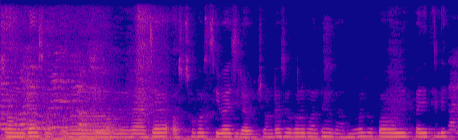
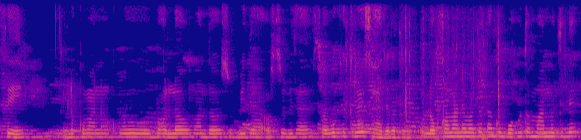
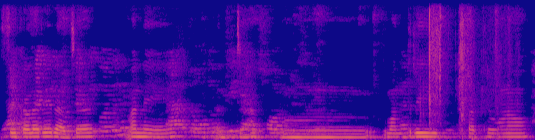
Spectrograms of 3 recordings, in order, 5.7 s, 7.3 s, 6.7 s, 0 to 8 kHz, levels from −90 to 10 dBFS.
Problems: low volume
